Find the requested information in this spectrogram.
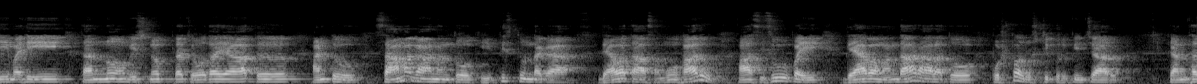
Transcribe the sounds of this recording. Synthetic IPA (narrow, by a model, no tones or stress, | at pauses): iːmɐɦit̪ɐnːoːʋiʂɳupɾɐt͡ʃɔːd̪ɐjaːt̪ɐɳʈusaːmɐɡaːnɐnt̪o̞ːkiːɾt̪ist̪uɳɖɐɡaː | d̪ɛːʋɐt̪aːsɐmuːɦaːluaːsiʃuwupɐjd̪ɛːʋɐmɐnd̪ʱaːɾaːlɐt̪o̞ːpuʂpɐɾuʂʈikuɾupiɲt͡ʃaːɾu | ɡɐnd̪ʱɐ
